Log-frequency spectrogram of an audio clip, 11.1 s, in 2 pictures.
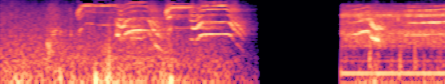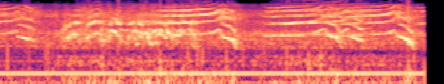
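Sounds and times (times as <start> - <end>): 
orca whistles and calls in Antarctica: 1.0 - 3.2, 4.3 - 10.9.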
